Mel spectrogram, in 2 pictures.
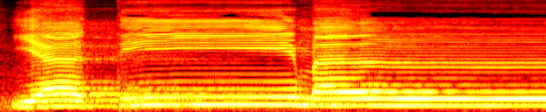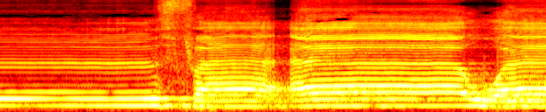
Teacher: rasakan dengungnya di bibir sehingga rasa bergetar bibir bagian bawah, kemudian menahan suara dan nafas yang dari dalam.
